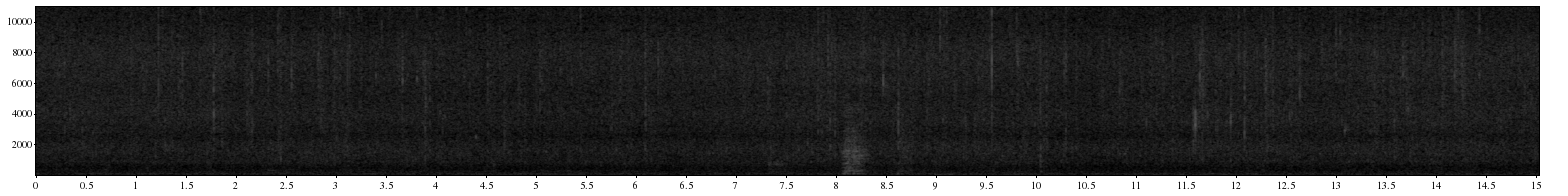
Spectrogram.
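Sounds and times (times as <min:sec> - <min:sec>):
steady rain falling: 0:00.0 - 0:15.0
raindrops ticking close by: 0:07.6 - 0:15.0.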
